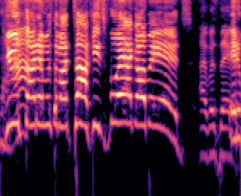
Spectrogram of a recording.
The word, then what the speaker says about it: Fuego: And then FU, which is spelled, FUEGO. Fuego.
